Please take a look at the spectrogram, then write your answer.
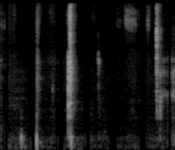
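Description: Scissors snip out a paper sentiment in a handful of soft, crisp cuts spaced irregularly, quiet and close with near silence between snips.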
